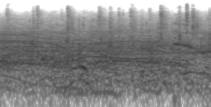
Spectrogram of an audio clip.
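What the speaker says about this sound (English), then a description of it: "The crowd cheer" A rugby league grand final crowd cheers and shouts at a country ground in Scone, a broad sustained roar with scattered whistles and voices, steady in loudness throughout.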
